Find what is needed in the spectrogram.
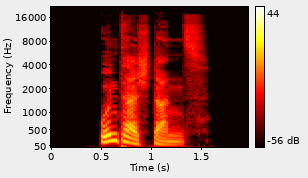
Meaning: genitive singular of Unterstand
- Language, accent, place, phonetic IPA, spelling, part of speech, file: German, Germany, Berlin, [ˈʊntɐˌʃtant͡s], Unterstands, noun, De-Unterstands.ogg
